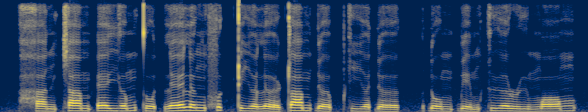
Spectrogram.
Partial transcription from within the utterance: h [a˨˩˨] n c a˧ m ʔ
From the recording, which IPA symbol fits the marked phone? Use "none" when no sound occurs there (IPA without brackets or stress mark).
a˨˩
